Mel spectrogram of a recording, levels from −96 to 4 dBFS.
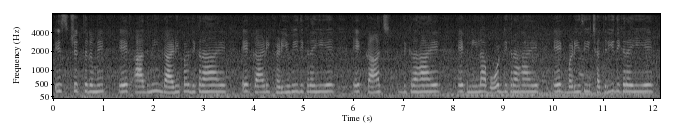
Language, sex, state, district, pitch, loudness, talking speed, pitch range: Hindi, female, Goa, North and South Goa, 230 Hz, -34 LUFS, 180 wpm, 205-235 Hz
